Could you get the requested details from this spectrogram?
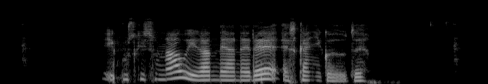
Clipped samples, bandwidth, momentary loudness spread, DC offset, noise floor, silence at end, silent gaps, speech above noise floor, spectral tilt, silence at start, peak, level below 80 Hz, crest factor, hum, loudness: under 0.1%; 9.4 kHz; 12 LU; under 0.1%; under -90 dBFS; 0.3 s; none; over 60 dB; -4.5 dB/octave; 1.05 s; -12 dBFS; -66 dBFS; 20 dB; none; -30 LUFS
